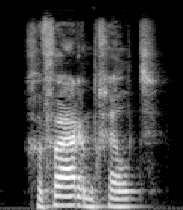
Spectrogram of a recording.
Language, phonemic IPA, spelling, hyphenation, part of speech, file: Dutch, /ɣəˈvaː.rə(n)ˌɣɛlt/, gevarengeld, ge‧va‧ren‧geld, noun, Nl-gevarengeld.ogg
- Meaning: danger money, hazard pay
